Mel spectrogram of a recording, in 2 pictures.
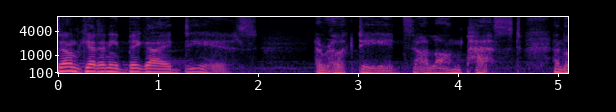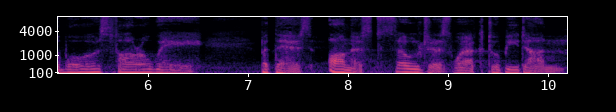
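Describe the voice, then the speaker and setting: A man performs a put-on character voice at a fairly low pitch. He goes at a fairly slow pace with lively intonation. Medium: video game. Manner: stern, formal, measured.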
